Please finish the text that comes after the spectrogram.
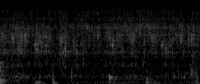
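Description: Onions fry in hot oil for a mung-dal fritter pulao, a steady close sizzle with faint stirring clinks and no talking.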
